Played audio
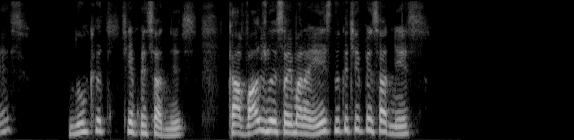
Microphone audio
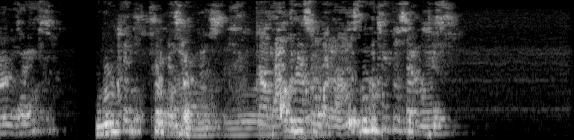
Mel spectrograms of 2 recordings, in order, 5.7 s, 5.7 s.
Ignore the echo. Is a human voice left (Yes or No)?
Yes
